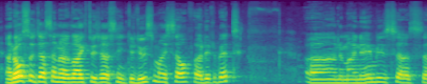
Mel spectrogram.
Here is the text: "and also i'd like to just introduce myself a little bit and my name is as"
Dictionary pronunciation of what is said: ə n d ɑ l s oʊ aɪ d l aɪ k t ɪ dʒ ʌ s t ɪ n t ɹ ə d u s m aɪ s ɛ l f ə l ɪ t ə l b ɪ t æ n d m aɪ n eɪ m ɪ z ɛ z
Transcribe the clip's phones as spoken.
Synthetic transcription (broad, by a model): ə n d ɑ l s oʊ aɪ d l aɪ k t ɪ dʒ ʌ s t ɪ n t ɹ ə d u s m aɪ s ɛ l f ə l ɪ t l b ɪ t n m aɪ n eɪ m ɪ z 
